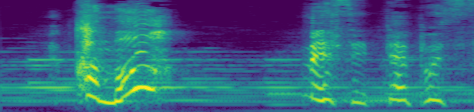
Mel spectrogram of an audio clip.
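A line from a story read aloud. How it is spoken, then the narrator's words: Incredulous, jealous joint exclamation. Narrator (French): s'écrièrent les deux demi-sœurs, à la fois incrédules et vertes de jalousie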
